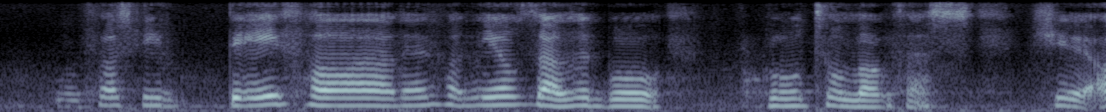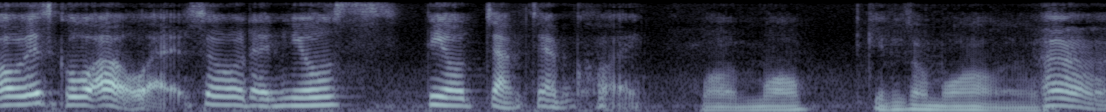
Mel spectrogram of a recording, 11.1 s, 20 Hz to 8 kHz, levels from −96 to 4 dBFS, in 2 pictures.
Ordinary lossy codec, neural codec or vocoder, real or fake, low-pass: none; codec, 16 kHz, 1.1 kbps, Voila-Tokenizer; fake; 7.2 kHz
